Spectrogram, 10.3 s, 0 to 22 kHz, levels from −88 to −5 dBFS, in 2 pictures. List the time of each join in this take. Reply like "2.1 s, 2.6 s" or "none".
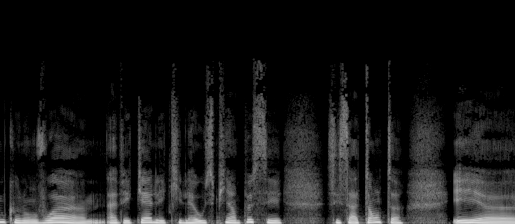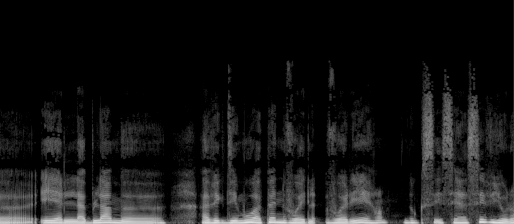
none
